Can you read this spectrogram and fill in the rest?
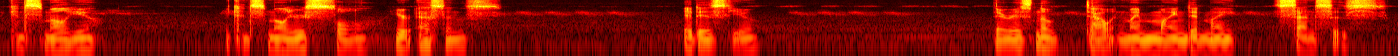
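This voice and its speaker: Slow, creaky seductive vampire played by a man. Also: lowish voice, monotone, sharp tone, full character voice. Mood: seductive, possessive. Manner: slow, romantic, theatrical, lingering pauses. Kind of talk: intimate ASMR roleplay, improvised monologue.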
